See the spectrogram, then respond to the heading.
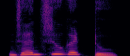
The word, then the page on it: ಜೂಜುಕಟ್ಟು: jūju kaṭṭu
